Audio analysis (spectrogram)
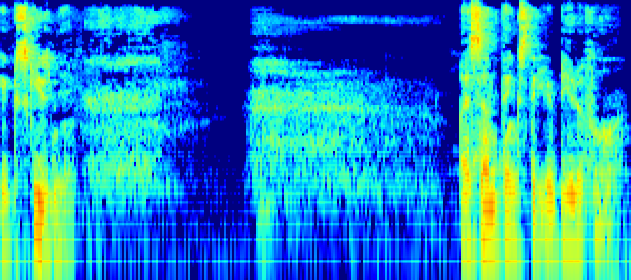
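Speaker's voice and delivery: stoned-sounding voice. Retelling the dad's words to a waitress, imitating a stoned man. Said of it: "stoned and incapacitated at this point".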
